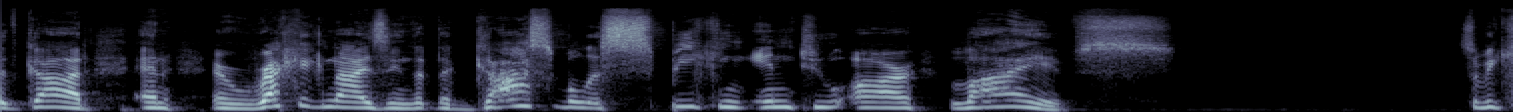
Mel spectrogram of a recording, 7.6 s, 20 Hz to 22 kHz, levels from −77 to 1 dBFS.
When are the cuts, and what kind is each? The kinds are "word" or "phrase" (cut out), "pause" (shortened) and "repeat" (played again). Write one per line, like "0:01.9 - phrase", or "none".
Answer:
none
